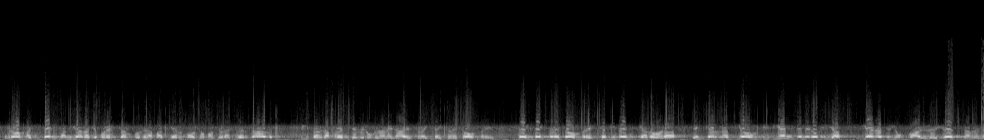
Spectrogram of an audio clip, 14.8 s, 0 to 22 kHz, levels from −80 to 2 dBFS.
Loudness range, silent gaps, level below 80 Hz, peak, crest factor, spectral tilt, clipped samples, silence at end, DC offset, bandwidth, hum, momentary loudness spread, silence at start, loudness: 4 LU; none; -44 dBFS; -8 dBFS; 14 dB; -5.5 dB/octave; under 0.1%; 0 s; under 0.1%; 6.6 kHz; none; 9 LU; 0 s; -21 LUFS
